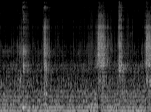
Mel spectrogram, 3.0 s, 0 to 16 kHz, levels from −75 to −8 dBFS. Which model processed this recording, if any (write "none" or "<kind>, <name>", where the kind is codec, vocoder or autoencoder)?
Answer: vocoder, BigVGAN v2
